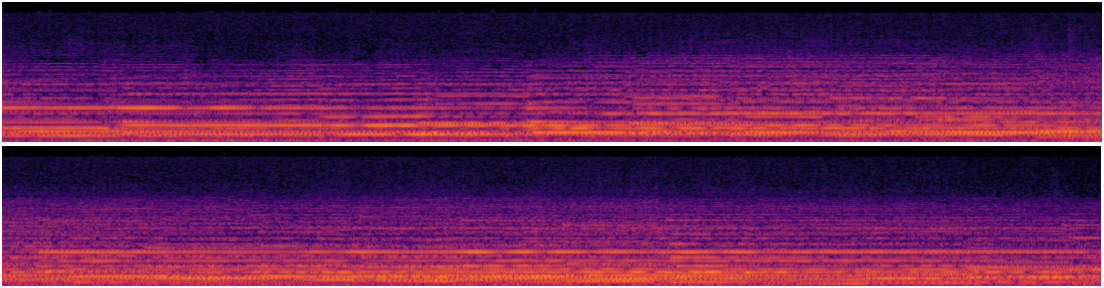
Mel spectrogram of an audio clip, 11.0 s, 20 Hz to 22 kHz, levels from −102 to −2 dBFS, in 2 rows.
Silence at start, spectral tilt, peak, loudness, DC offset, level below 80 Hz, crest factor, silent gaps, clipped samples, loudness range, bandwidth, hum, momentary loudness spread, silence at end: 0 s; -7.5 dB/octave; -22 dBFS; -37 LUFS; under 0.1%; -56 dBFS; 14 dB; none; under 0.1%; 2 LU; 16.5 kHz; none; 4 LU; 0 s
